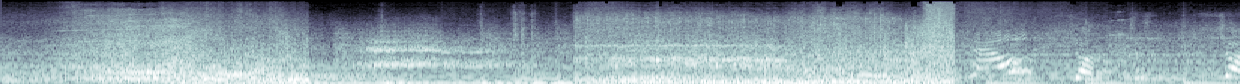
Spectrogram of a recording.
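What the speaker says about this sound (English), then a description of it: "Elwood slowly walks home from the Roadhouse, his peace is disturbed by the sound of screeching tires." Car tires screeching on a road at night as a car races toward a man walking home, a loud drawn-out skid over a revving engine, followed by sharp impacts and thuds, with music and dramatic effects layered underneath.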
